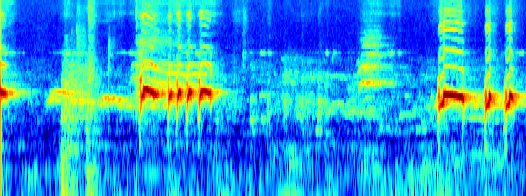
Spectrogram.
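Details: Lure song of a Bangkok-type zebra dove (perkutut) to make other doves sing. Soft opening coos, then a burst of four or five quick notes, a quiet stretch, and a closing run of clipped coos.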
